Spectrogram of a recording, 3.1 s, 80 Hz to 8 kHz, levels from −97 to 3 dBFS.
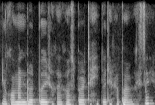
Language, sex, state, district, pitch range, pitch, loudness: Assamese, male, Assam, Kamrup Metropolitan, 165-170 Hz, 170 Hz, -21 LUFS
